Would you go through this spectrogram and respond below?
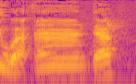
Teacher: nous sakin a suivi de la lettre ta, on fait al-ikhfa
